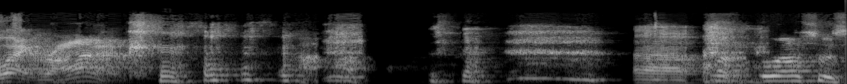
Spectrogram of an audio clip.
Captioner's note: laughs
